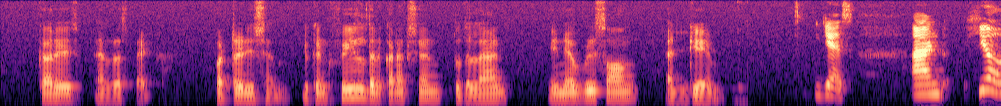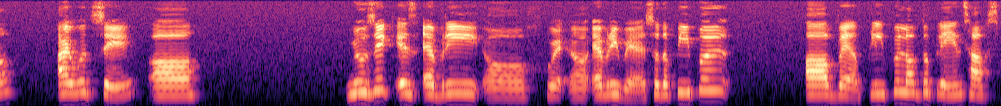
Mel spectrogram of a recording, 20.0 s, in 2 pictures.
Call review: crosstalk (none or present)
none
